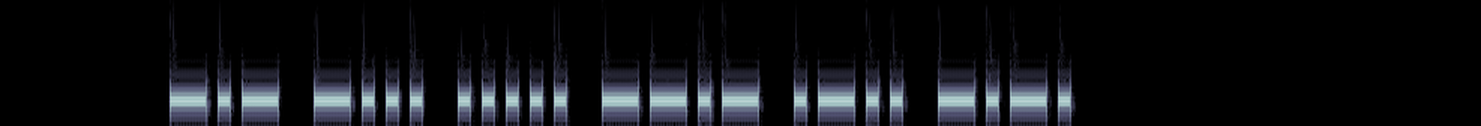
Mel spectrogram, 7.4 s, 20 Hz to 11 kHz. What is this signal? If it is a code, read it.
Morse code, heard as a keyed tone, about 20 wpm, 700 Hz. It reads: KB5QLC
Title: USA Call Signs - 6 Characters - Repeated 2x - 20wpm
